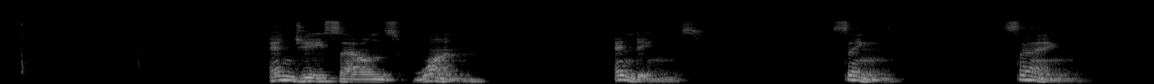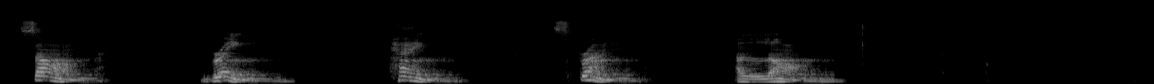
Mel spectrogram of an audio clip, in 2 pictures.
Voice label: Ng sounds, pronunciation of australian english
